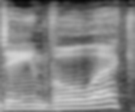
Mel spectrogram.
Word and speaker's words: Dane Volek: across the table from Tom Riley, brewmaster, and Dane Volek. Did I pronounce that right, Dane?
